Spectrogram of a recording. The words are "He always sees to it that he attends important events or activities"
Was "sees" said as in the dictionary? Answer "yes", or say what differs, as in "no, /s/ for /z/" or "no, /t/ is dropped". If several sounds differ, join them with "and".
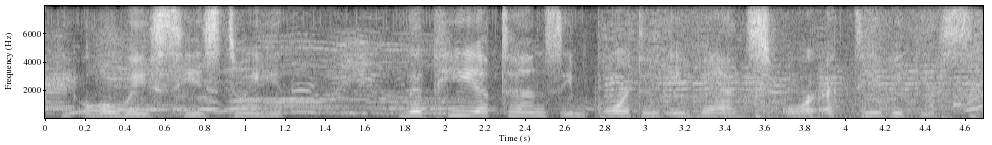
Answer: no, /s/ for /z/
